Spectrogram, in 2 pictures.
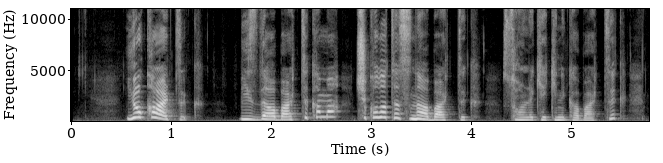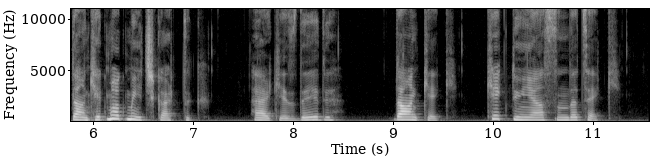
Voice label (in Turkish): reklam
